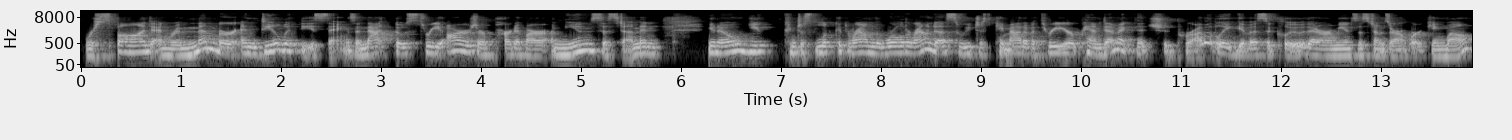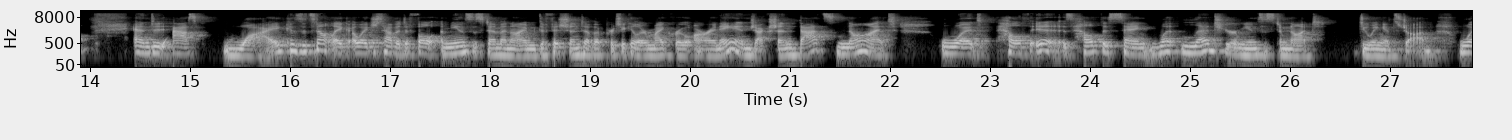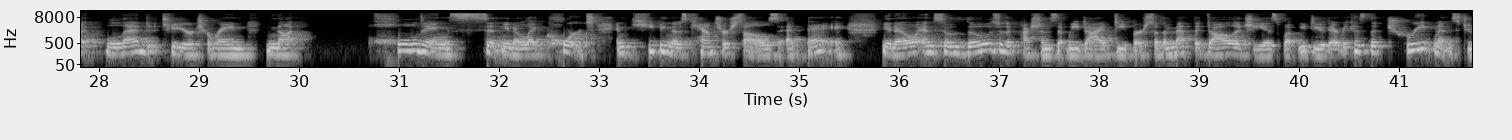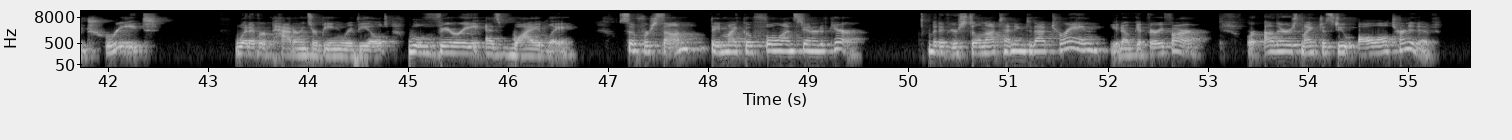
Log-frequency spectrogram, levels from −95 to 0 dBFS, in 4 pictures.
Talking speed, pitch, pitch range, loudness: 195 wpm, 175 Hz, 145-205 Hz, -28 LUFS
